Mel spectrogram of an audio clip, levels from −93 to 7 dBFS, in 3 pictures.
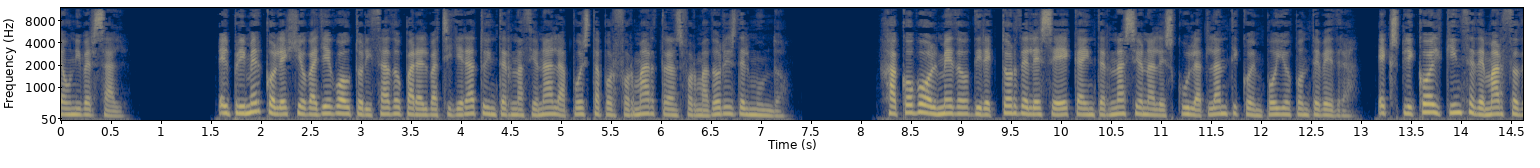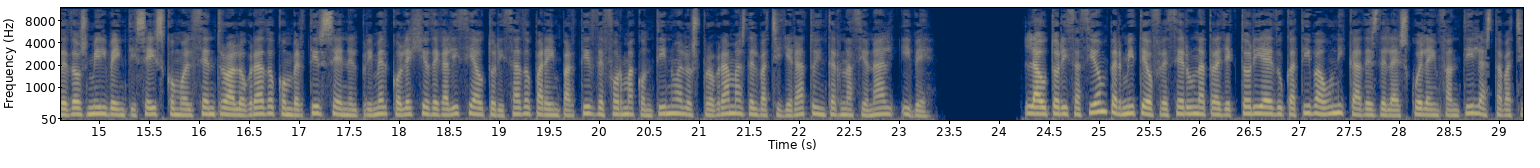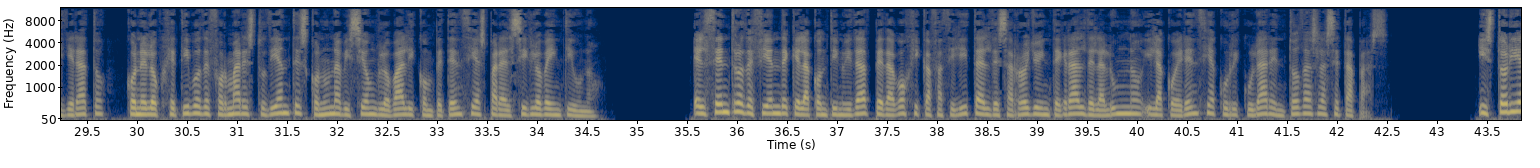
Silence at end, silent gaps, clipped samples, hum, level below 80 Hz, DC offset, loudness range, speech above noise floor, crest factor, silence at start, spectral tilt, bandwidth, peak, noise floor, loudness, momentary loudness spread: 0 s; 0.79-1.49 s, 7.41-8.11 s, 23.47-24.17 s, 34.78-35.48 s, 42.63-43.33 s; under 0.1%; none; -52 dBFS; under 0.1%; 4 LU; over 67 dB; 20 dB; 0 s; -5 dB/octave; 12 kHz; -4 dBFS; under -90 dBFS; -23 LUFS; 7 LU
